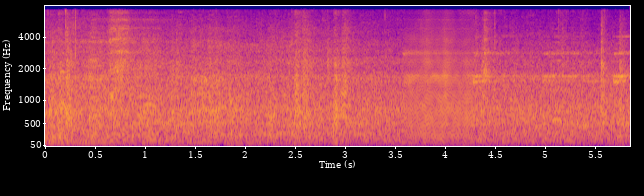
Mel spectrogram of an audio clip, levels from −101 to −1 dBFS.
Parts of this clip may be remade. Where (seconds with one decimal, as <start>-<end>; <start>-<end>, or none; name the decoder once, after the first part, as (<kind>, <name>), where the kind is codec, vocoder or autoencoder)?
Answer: 3.6-4.3 (vocoder, Vocos)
